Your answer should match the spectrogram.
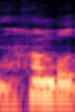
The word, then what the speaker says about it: Humble: event out here in Humble Texas yes I say humble it has an H in front of it okay I pronounce the H she put out as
